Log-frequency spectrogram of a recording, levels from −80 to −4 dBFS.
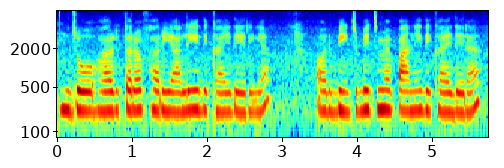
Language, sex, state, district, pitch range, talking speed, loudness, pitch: Hindi, female, Gujarat, Valsad, 210-225 Hz, 175 wpm, -16 LUFS, 215 Hz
